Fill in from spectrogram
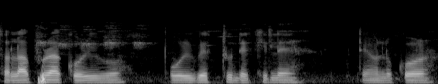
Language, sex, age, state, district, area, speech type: Assamese, male, 45-60, Assam, Golaghat, urban, spontaneous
